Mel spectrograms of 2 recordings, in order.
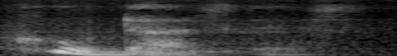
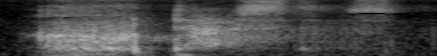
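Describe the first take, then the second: First: Low and soft, pulling the crowd in; hushed awe. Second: Breathy whisper of wonder. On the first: Preacher hushing the church, low soft awe. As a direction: drop down to a hush. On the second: Preacher whispering to the congregation in awe. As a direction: let it fall to a bare whisper. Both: Acted.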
